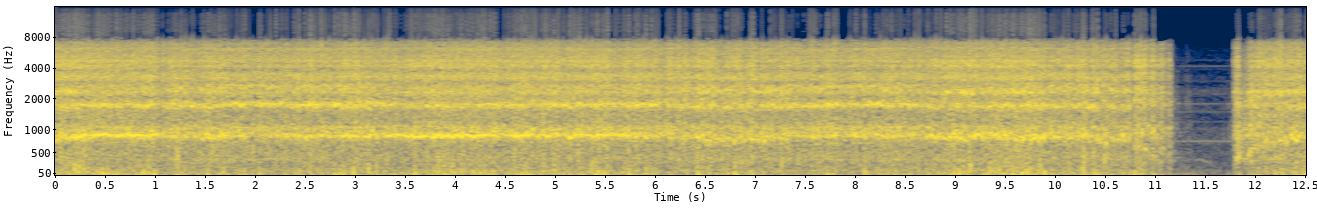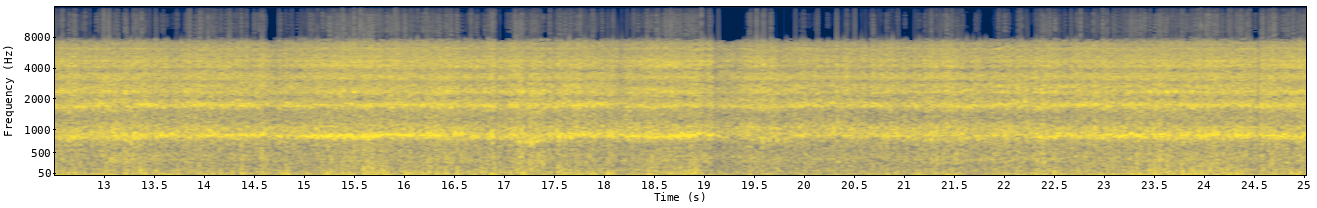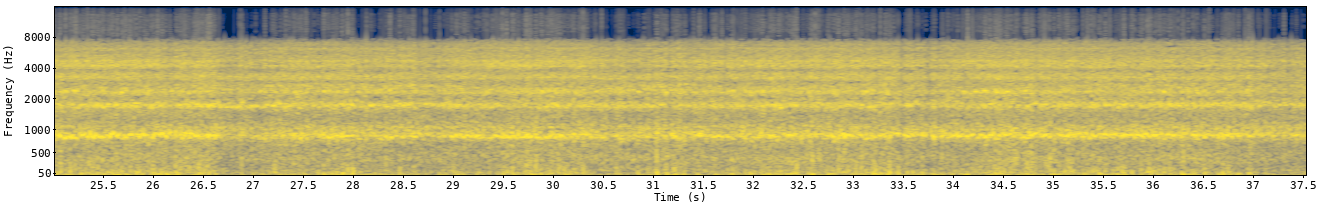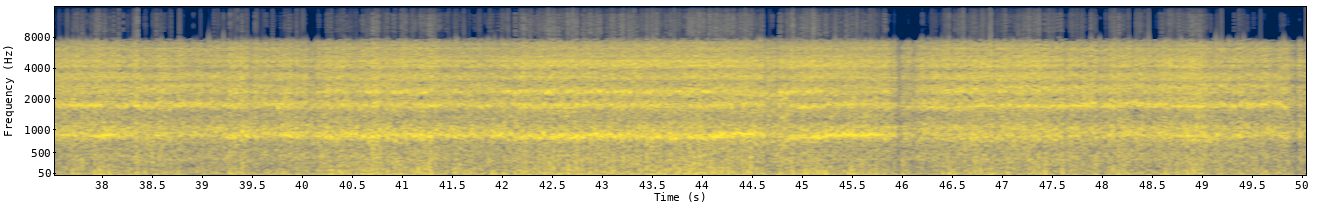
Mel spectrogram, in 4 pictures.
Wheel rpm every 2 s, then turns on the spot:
230, 230, 240, 220, 220, 100, 210, 230, 230, 220, 230, 230, 220, 230, 220, 220, 230, 230, 230, 230, 230, 210, 220, 210, 220.
none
